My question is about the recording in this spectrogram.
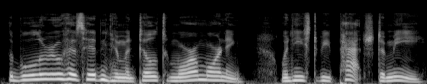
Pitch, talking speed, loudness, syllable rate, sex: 180 Hz, 225 wpm, -15 LUFS, 6.1 syllables/s, female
